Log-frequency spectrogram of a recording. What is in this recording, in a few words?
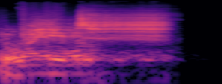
Automaton Alert Line; NPC; Heist Robot Spotted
